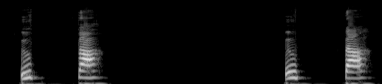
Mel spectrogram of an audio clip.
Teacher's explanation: the 리을 sound disappears and it just sounds like 읍, a light unreleased p. This sound is made by gently closing the lips without fully releasing the air, like 읍. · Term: 받침 리을 피읍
